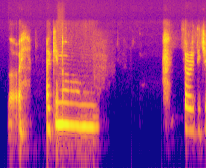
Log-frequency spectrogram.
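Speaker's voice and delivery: nervous, anxious tone. Answering a teacher's question about a movie, nervous. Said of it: "it's because I am very nervous".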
